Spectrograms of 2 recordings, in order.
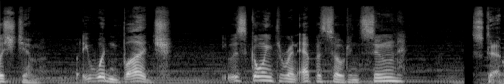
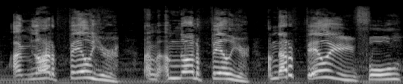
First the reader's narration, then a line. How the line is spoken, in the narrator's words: screaming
